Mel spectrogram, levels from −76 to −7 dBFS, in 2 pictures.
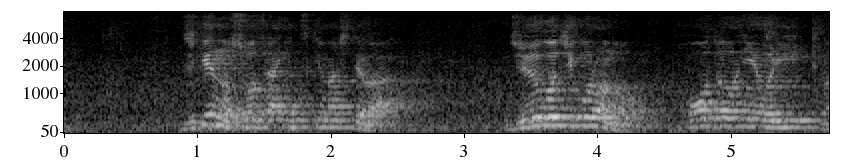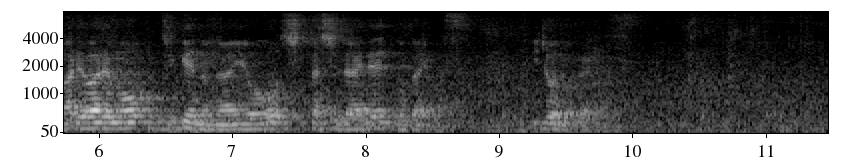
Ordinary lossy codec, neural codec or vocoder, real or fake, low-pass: none; none; real; none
